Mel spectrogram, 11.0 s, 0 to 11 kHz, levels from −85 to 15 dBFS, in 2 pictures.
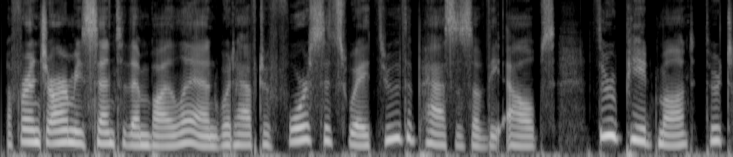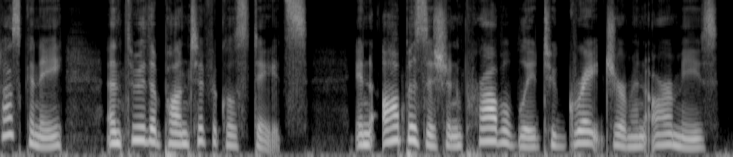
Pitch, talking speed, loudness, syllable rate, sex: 200 Hz, 195 wpm, -19 LUFS, 5.4 syllables/s, female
